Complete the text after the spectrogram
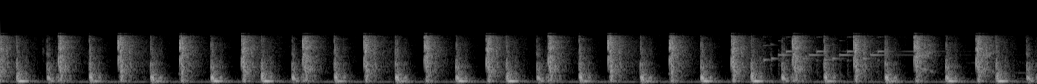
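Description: A crowd claps in steady unison to a beat, about two sharp claps per second, loud and regular throughout with a low hum underneath and a faint tonal ring midway.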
